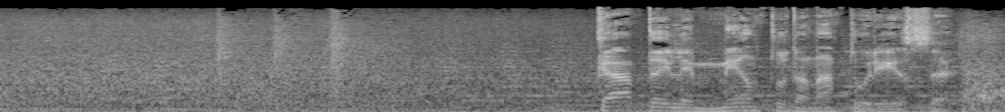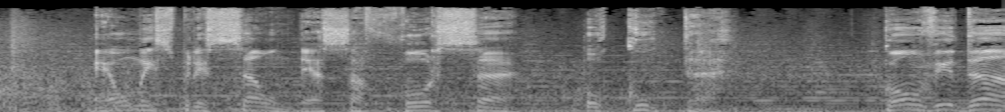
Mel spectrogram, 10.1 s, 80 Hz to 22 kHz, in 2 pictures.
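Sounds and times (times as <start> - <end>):
ocean waves breaking on the beach: 0.0 - 6.5
speech: 3.0 - 8.8, 9.5 - 10.0.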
